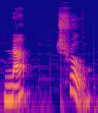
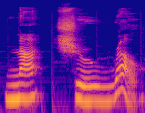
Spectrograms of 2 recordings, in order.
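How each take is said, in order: First: The word is reduced to two syllables. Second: The word is said with three full syllables. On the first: "reduce the pronunciation of this word down to just two syllables" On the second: "It looks like there should be three"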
